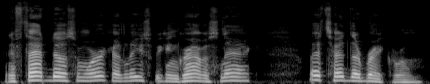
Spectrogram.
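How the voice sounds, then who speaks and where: A man voicing a cheery, sweet young woman from Texas in a high falsetto with a put-on Western drawl, reading game lines. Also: lively intonation, normal speed, no echo, clean studio sound, natural voice. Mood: chirpy. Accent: Texan Western drawl, put on. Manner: high falsetto, folksy and chirpy.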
